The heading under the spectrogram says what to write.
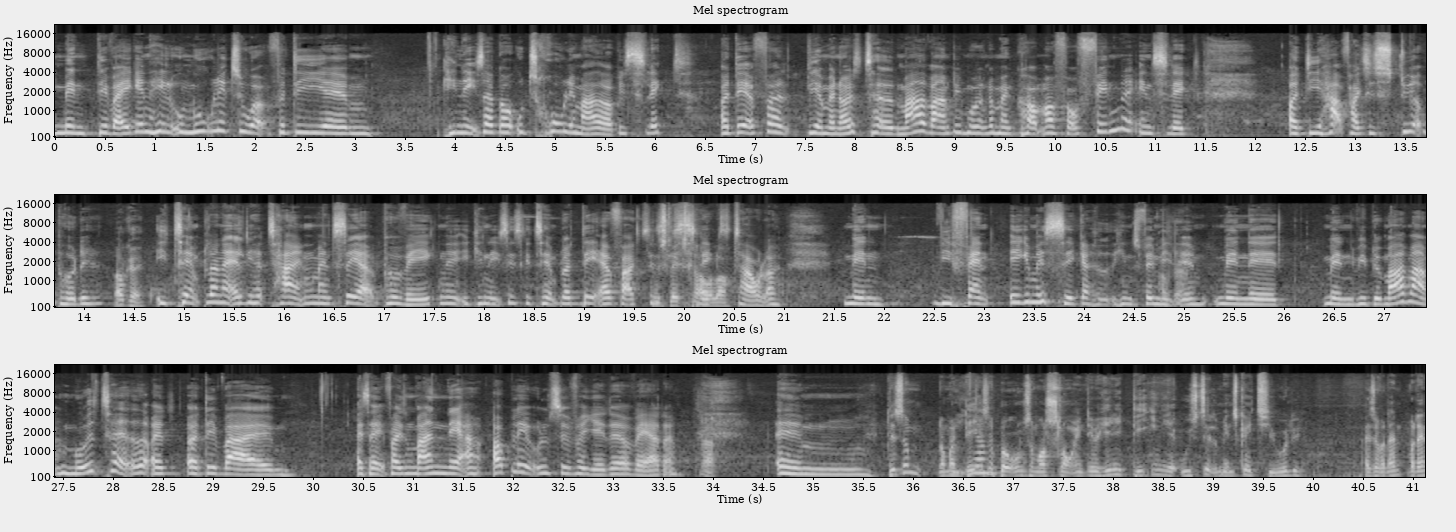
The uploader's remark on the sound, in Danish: Dette afsnit er optaget live fra Bogklubbens scenen på Bogforum 2018.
